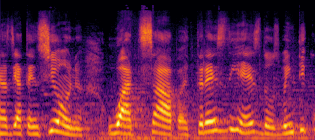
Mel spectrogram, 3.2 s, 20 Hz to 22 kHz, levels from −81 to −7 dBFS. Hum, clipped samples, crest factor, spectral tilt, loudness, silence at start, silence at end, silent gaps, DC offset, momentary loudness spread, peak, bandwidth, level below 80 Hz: none; under 0.1%; 16 dB; -3 dB/octave; -17 LUFS; 0 s; 0 s; none; under 0.1%; 6 LU; 0 dBFS; 18 kHz; -44 dBFS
